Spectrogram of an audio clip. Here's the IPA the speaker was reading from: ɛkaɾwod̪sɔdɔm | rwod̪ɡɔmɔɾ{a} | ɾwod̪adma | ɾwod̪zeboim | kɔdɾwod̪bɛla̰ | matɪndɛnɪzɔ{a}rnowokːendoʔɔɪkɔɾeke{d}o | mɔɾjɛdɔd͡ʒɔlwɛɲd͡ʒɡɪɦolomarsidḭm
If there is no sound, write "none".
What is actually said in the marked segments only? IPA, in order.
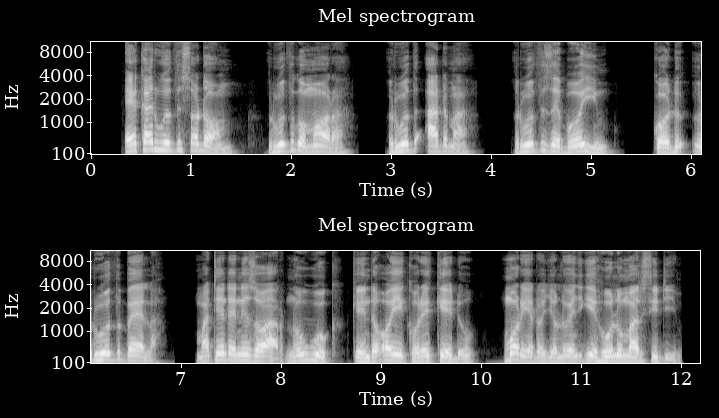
a, a, d

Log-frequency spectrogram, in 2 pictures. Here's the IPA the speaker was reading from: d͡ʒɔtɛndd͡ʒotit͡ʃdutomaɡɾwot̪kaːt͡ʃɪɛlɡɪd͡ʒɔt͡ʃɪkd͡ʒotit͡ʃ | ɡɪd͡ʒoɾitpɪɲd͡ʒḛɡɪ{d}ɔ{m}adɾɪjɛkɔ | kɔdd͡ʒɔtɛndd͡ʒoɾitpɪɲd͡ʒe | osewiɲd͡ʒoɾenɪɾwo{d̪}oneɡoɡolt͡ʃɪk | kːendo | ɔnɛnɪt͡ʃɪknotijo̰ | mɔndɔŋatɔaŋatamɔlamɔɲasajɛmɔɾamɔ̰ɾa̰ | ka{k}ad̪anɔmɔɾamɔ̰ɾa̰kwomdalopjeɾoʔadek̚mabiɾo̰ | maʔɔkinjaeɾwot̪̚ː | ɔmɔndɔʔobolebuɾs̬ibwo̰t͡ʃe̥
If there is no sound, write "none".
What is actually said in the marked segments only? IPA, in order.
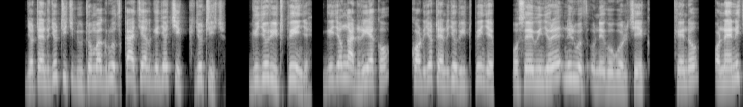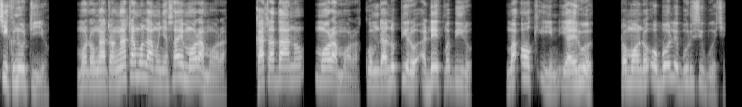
d͡ʒ, ŋ, t̪, t

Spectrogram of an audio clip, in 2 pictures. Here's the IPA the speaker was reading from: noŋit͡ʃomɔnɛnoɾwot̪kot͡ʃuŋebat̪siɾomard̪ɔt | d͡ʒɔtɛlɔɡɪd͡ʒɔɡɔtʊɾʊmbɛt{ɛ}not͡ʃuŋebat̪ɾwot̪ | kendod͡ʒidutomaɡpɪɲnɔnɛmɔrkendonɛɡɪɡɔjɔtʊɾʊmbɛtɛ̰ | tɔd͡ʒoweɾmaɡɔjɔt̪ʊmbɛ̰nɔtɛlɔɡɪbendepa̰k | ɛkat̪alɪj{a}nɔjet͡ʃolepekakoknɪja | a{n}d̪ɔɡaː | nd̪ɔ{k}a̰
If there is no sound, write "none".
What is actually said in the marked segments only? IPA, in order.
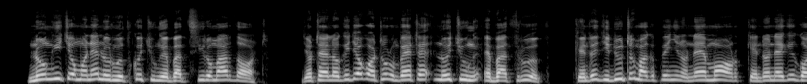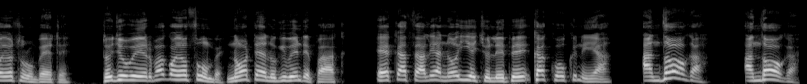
ɛ, a, n, ɡ

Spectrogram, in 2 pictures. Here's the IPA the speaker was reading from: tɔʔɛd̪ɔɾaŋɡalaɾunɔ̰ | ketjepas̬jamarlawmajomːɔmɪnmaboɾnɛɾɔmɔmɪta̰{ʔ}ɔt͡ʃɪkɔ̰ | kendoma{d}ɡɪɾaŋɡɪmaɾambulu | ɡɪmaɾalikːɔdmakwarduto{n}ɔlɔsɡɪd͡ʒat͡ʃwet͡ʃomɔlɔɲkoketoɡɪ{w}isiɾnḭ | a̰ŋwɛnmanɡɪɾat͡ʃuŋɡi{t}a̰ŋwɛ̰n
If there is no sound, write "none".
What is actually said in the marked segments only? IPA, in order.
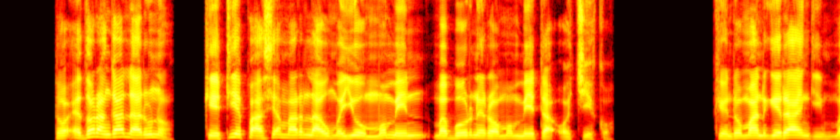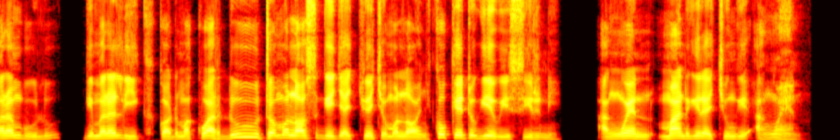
ʔ, n, m, w, ʔ

